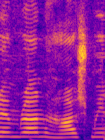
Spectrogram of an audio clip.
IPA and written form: ɪmraːn ˈɦaːʃmi (Emraan Hashmi)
